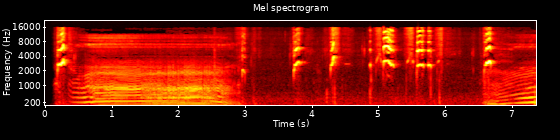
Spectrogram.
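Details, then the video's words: A male Samoyed puppy gives his first long, wavering awoo howl, prompted by a pizza toy, sagging at the end then rising again, likened to a sad rooster. "Samoyed Puppy Awoo and Howl for the First Time with Pizza Toy"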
